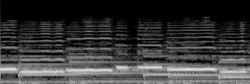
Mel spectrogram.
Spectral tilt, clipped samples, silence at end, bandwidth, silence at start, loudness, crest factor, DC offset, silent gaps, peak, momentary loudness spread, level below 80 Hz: -5.5 dB/octave; under 0.1%; 0 s; 9.2 kHz; 0 s; -14 LUFS; 10 dB; under 0.1%; none; -4 dBFS; 3 LU; -36 dBFS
